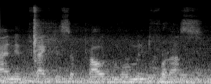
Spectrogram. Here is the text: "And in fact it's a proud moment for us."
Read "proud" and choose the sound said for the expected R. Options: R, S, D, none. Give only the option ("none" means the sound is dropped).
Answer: R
